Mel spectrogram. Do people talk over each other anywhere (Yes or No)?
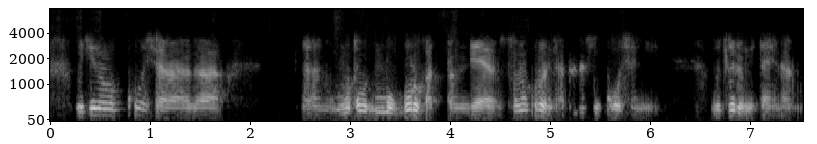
No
